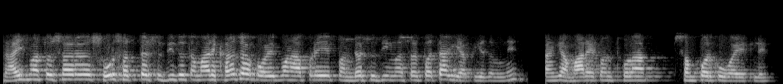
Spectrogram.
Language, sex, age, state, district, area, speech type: Gujarati, male, 45-60, Gujarat, Mehsana, rural, conversation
